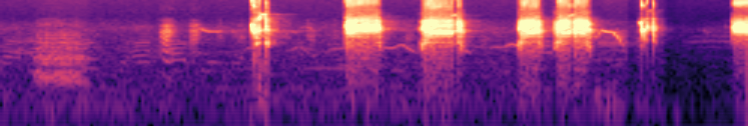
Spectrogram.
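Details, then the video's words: Black francolin call of the kind played to rouse a kept francolin into calling: harsh, grating broadband bursts in a quick uneven series, preceded by a faint low murmur at the start. "kale teetar ko jaldi mast kerne wali awaz|kale tetar mast awaz| تیتر بولائی نہیں کرت یہ آواز سنائیں"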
